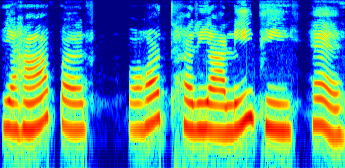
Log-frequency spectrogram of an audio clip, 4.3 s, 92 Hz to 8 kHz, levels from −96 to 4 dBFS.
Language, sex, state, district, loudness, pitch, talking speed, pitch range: Hindi, female, Madhya Pradesh, Dhar, -13 LUFS, 265 Hz, 85 wpm, 255-295 Hz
